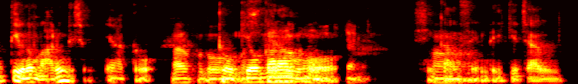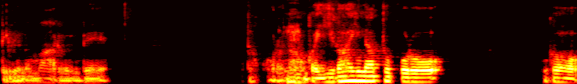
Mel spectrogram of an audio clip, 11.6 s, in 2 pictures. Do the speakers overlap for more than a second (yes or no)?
yes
